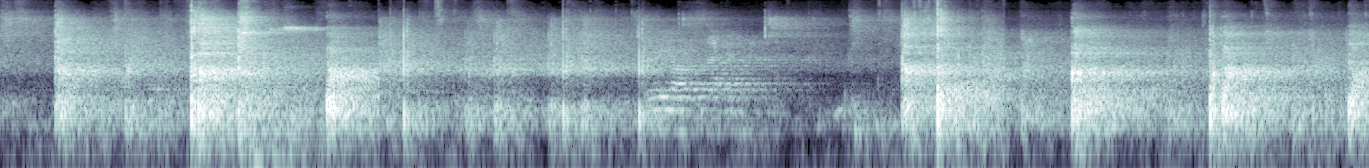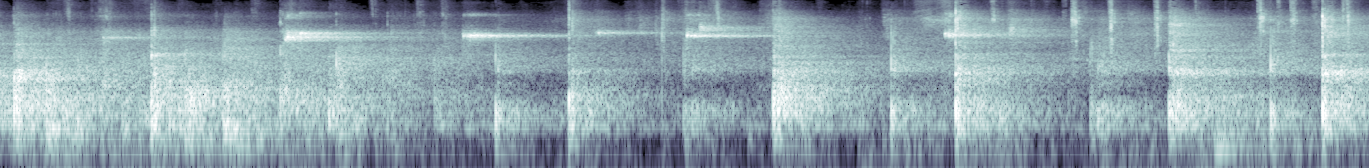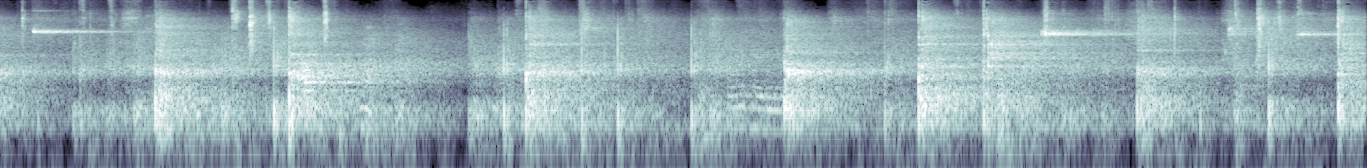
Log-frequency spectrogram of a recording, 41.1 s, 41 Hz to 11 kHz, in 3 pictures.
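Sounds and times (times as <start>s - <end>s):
tennis ball hit by rackets: 0.5s - 6.5s, 8.5s - 10.1s, 10.7s - 17.8s, 18.7s - 22.0s, 22.6s - 30.8s, 32.1s - 41.0s
shoes squeaking on court: 2.4s - 5.8s, 14.2s - 21.5s, 22.6s - 30.9s, 36.0s - 41.0s.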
